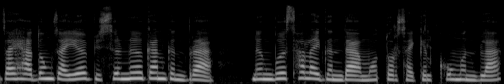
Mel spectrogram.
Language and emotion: Bodo, neutral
